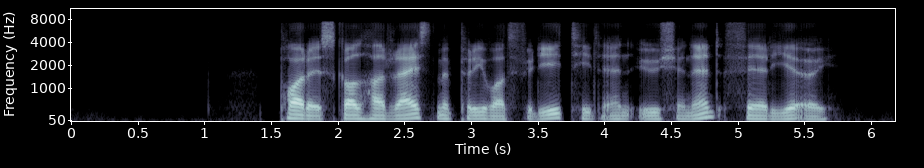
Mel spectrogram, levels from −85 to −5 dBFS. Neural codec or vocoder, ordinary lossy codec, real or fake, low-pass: codec, 16 kHz, 0.7 kbps, FocalCodec; none; fake; 7.2 kHz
